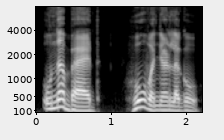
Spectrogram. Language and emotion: Sindhi, neutral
